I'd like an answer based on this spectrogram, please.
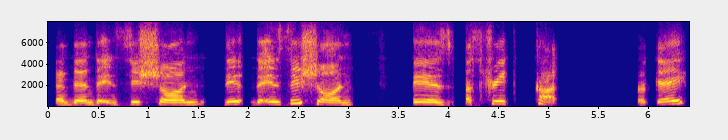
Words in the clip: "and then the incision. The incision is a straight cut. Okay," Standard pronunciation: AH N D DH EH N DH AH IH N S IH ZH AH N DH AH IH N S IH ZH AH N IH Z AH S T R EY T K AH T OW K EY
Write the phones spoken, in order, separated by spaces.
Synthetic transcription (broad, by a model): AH N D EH N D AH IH N S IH SH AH N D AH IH N S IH SH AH N IH Z AH S T R EY T K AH T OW K EY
